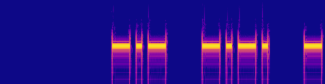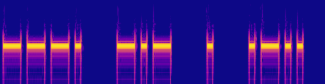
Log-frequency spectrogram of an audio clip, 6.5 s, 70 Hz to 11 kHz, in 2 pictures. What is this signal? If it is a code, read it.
Morse code, heard as a keyed tone, about 20 wpm, spaced as for 14 wpm, 700 Hz. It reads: KC9KEL
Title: 213 Lesson 34g - Number 8 - Call Signs 20wpm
